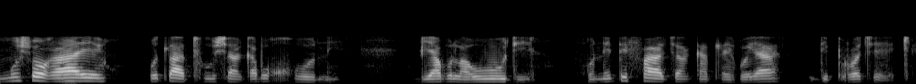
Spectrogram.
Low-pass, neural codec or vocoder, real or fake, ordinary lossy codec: 3.6 kHz; vocoder, 22.05 kHz, 80 mel bands, Vocos; fake; none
